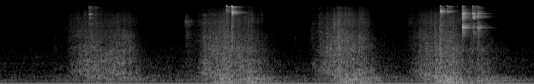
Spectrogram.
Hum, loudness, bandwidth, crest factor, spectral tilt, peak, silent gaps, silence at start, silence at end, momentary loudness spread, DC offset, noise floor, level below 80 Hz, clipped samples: none; -27 LUFS; 17 kHz; 30 dB; -2 dB/octave; -2 dBFS; none; 0 s; 0 s; 25 LU; 0.9%; -53 dBFS; -50 dBFS; under 0.1%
